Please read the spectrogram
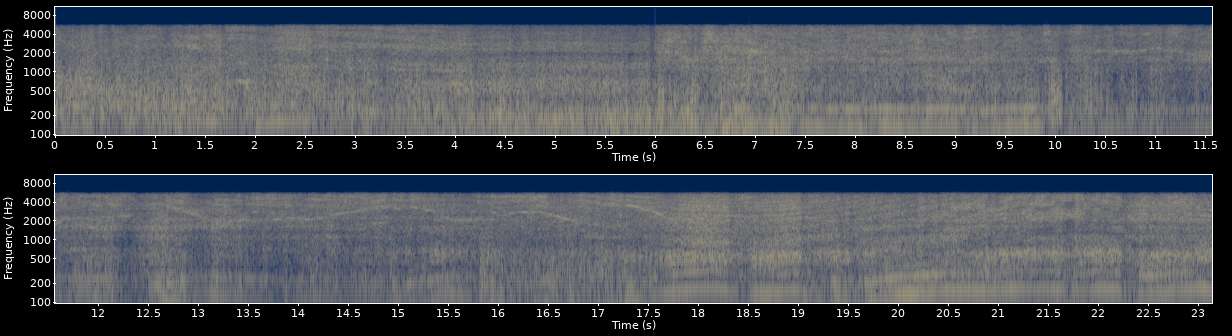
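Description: Semi-truck tractor's diesel engine revving hard during a drift, its pitch rising and falling again and again in the second half, over the hiss and squeal of spinning tyres.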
